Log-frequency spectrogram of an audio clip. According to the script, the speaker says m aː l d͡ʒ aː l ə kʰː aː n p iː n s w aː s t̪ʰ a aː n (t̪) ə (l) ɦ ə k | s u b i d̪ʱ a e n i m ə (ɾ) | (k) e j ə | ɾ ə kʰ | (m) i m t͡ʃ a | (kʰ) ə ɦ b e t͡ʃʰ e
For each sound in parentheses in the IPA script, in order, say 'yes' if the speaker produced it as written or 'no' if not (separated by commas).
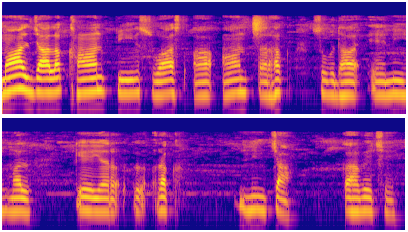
yes, no, no, yes, no, no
